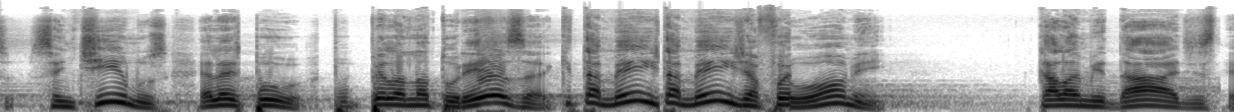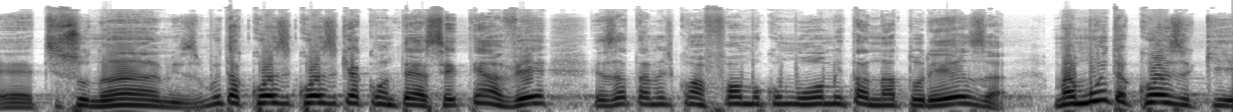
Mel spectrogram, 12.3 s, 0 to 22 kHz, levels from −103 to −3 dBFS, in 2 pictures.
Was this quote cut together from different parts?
yes; 8 cuts; at 1.2 s, 1.6 s, 3.3 s, 3.9 s, 6.1 s, 7.6 s, 10.4 s, 11.3 s

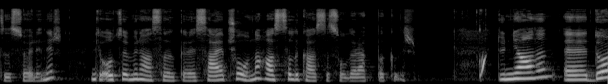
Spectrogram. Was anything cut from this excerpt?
yes; 2 cuts; at 0.9 s, 2.3 s

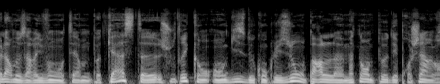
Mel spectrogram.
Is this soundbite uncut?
no; 1 cut; at 0.9 s

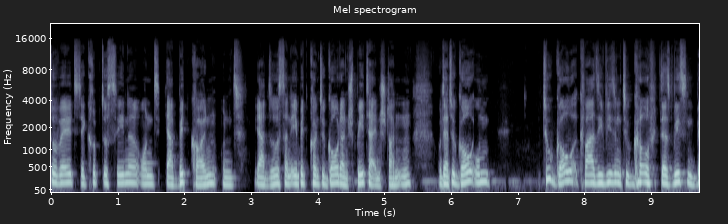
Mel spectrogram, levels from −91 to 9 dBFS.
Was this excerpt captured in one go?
no; 5 cuts; at 1.6 s, 3.7 s, 6.0 s, 6.3 s, 8.6 s

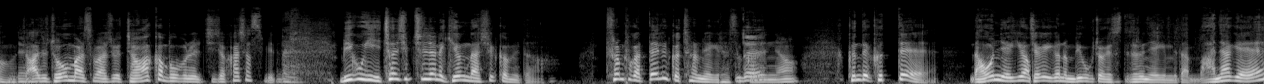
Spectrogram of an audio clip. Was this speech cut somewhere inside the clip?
yes; 2 cuts; at 9.4 s, 10.3 s

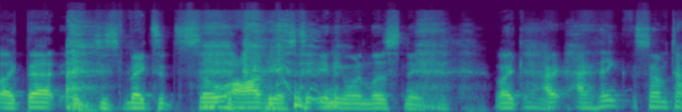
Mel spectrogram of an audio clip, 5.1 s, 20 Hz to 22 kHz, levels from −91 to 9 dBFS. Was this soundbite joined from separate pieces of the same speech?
no; 0 cuts

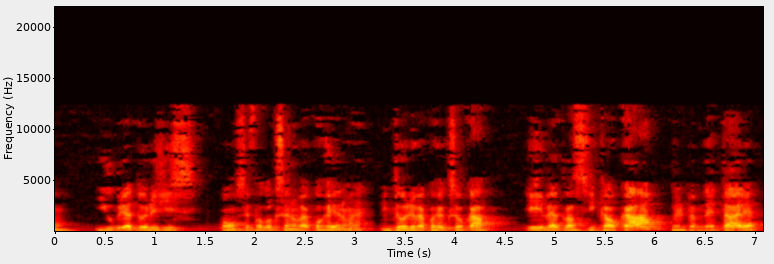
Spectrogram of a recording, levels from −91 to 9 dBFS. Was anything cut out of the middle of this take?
yes; 2 cuts; at 3.2 s, 6.2 s

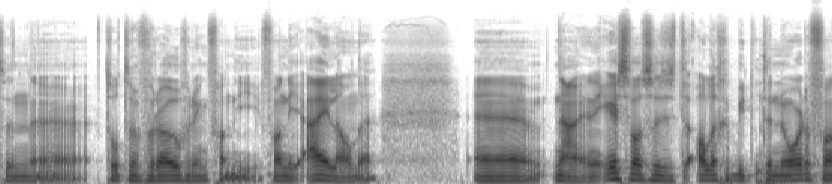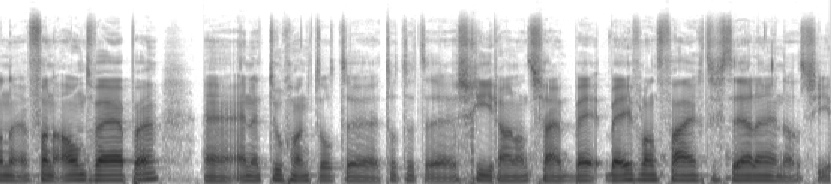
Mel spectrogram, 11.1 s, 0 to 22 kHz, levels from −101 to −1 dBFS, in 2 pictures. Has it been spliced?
no; 0 cuts

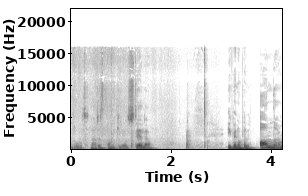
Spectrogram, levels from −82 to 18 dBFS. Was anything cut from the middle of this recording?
no; 0 cuts

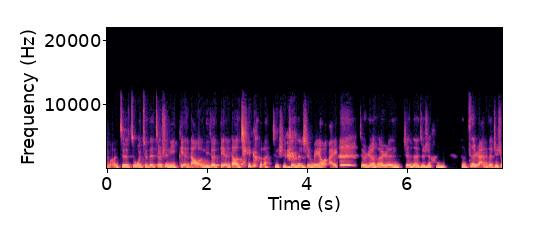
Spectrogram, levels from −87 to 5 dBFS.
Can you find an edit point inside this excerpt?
yes; 1 cut; at 4.6 s

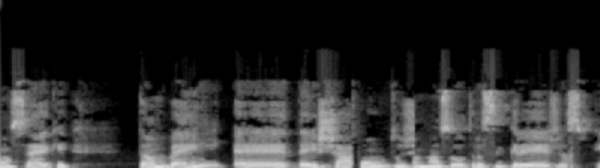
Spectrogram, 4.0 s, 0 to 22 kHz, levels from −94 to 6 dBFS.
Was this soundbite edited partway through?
yes; 2 cuts; at 2.3 s, 2.8 s

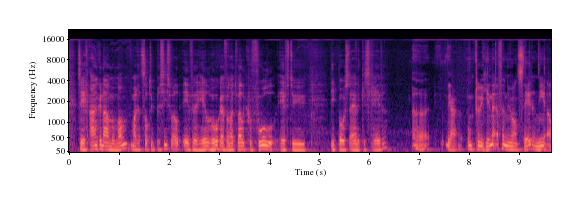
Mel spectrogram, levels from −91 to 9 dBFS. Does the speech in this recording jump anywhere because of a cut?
no; 0 cuts

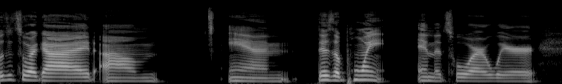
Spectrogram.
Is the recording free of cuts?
yes; 0 cuts

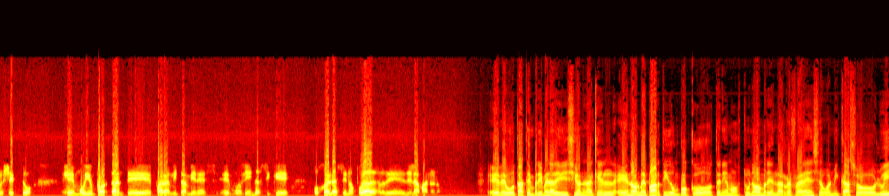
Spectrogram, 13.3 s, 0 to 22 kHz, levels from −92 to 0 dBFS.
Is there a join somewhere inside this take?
no; 0 cuts

